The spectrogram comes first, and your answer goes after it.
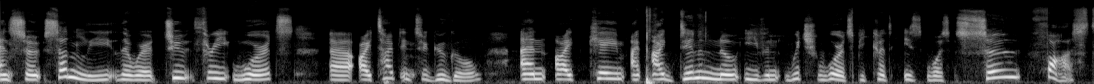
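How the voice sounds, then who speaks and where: A very slow, lively voice in a Dutch accent, dark and mellow in tone, with a dry, close sound and no echo. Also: woman, fairly high pitch for a woman. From Netherlands. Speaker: spiritual travel guide. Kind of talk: personal vlog. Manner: halting, many fillers.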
